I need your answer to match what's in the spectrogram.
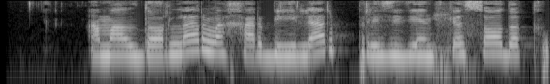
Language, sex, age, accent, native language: Uzbek, female, 18-24, Sirdaryo, Uzbek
